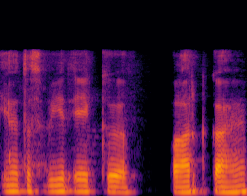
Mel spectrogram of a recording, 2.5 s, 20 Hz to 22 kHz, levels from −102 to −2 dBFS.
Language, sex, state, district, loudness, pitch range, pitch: Hindi, male, Uttar Pradesh, Gorakhpur, -31 LUFS, 105-120 Hz, 115 Hz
